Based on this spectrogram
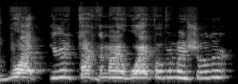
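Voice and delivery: mock outraged homeowner. Homeowner offended that he speaks to his wife, mock outraged. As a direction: ham up his offended disbelief. Angry homeowner voiced in retelling.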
